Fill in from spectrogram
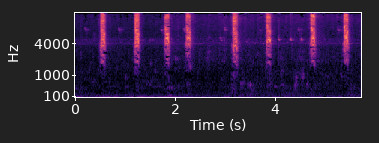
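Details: Chick peeping from a Double-collared seedeater pairing-training track. Sharp, explosive high peeps are repeated roughly every two-thirds of a second over faint hiss and a low hum early on.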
